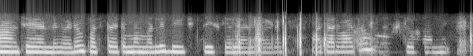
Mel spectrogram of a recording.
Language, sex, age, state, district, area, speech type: Telugu, female, 18-30, Andhra Pradesh, Visakhapatnam, urban, conversation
